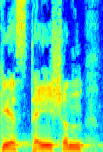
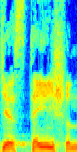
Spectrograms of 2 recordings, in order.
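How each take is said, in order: First: The word begins with a hard G sound. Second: The word begins with a J sound. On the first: The speaker calls it wrong. "not gestation, the way some people innocently say" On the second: The speaker calls it right. "the letter is G, but the sound is J"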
